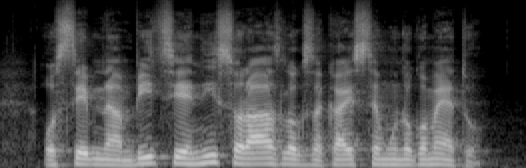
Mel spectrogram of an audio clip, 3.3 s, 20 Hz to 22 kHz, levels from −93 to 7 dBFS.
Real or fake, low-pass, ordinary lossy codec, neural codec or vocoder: real; none; none; none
